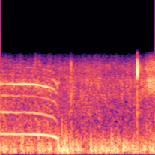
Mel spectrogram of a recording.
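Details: One-year-old female house cat, Shonga-shonga, a so-called talking cat, gives a single drawn-out meow that holds steady and then slides downward at the end, followed by background murmur and a soft Tagalog voice.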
